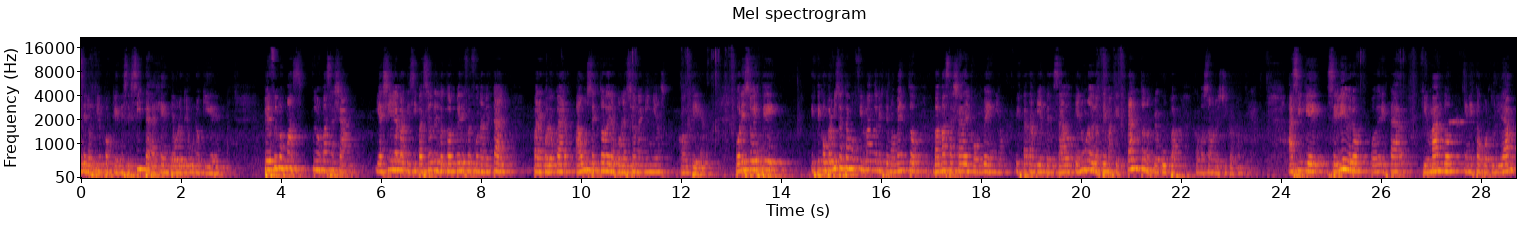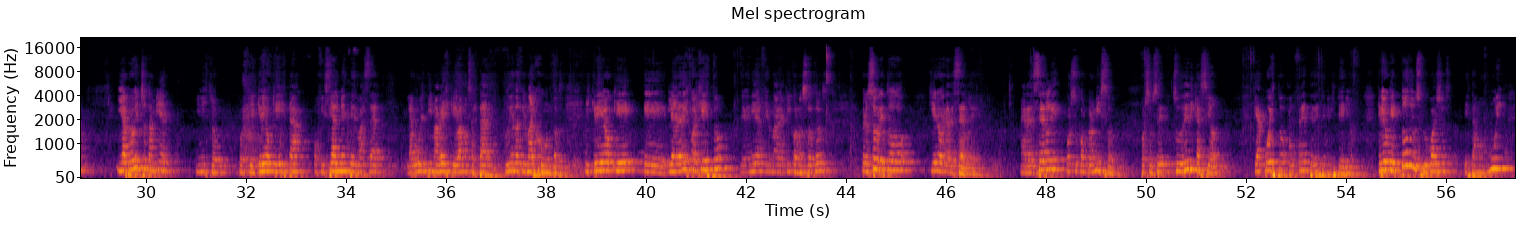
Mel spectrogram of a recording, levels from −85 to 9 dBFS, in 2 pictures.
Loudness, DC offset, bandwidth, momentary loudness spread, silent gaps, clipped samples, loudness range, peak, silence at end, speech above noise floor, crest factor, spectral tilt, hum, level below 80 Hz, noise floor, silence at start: -21 LUFS; under 0.1%; 14 kHz; 14 LU; none; under 0.1%; 4 LU; -2 dBFS; 0 s; 30 dB; 20 dB; -8.5 dB/octave; none; -42 dBFS; -49 dBFS; 0 s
